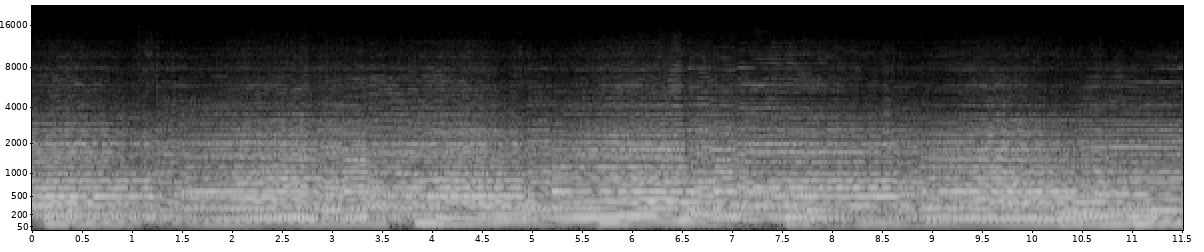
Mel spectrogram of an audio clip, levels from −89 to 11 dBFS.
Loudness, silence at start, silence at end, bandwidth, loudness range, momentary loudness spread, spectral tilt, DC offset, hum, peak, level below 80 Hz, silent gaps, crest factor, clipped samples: -18 LUFS; 0 s; 0 s; 9.8 kHz; 2 LU; 4 LU; -8.5 dB/octave; under 0.1%; none; -4 dBFS; -38 dBFS; none; 14 dB; under 0.1%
